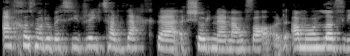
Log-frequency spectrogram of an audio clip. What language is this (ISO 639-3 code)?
cym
